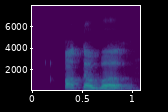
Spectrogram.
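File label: "oktober", Malay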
